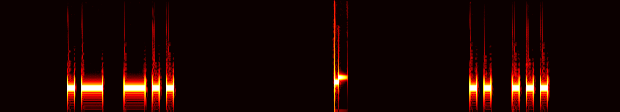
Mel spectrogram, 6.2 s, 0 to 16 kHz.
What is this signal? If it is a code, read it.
Morse code, heard as a keyed tone, about 17 wpm, 700 Hz. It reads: AD IS
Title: Two Letter Words - 17wpm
